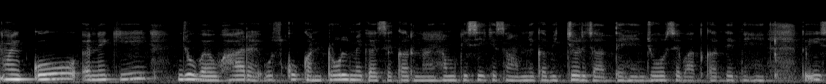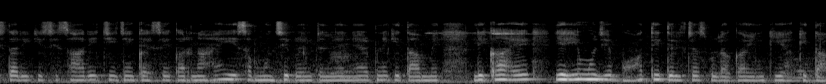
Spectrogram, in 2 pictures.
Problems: background sounds at intervals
